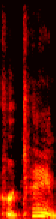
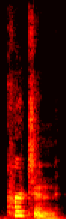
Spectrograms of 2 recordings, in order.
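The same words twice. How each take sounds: First: The second syllable has a long A vowel. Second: The second syllable has a reduced schwa vowel. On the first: The speaker calls it wrong. "the A and the I make the long A sound" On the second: The speaker calls it right. "not here because of the schwa"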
